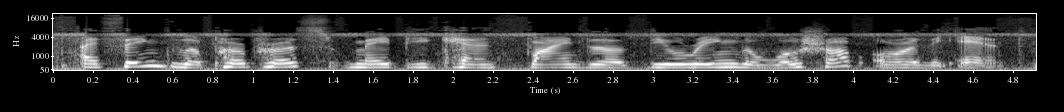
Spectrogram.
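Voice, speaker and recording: Over noticeable background noise, a woman with a non-native accent speaks at a fairly slow pace and fairly high pitch. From Taiwan. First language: not English. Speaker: workshop participant. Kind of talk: testimonial interview. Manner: halting.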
